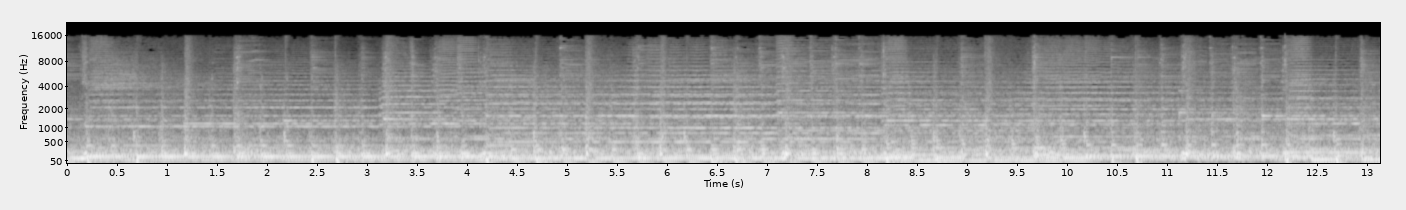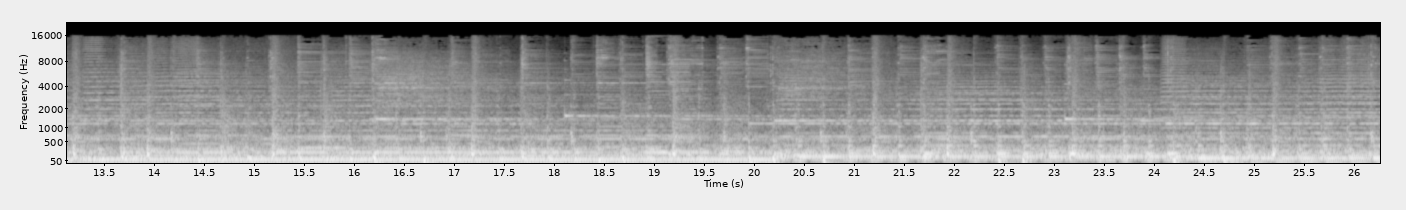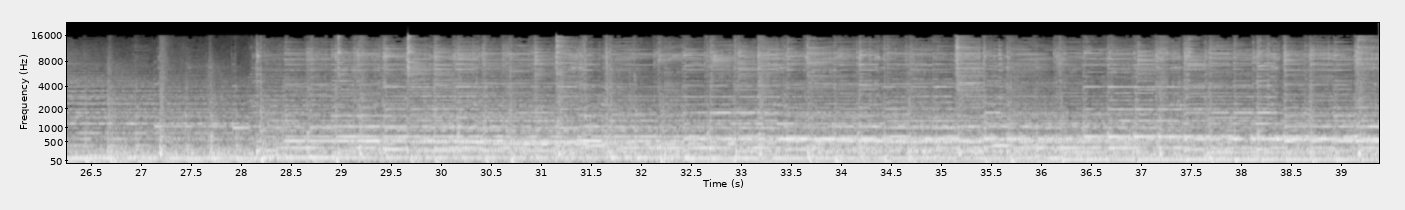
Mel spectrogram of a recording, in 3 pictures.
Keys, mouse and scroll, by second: 7.5 ctrl+t, 11.9 alt+shift+click, 16.8 Return, 18.1 Right, 19.1 Right, 19.3 Right, 19.9 Right, 20.1 Right, 20.3 Right, 20.5 Right, 20.9 Right, 22.6 Right, 31.3 ctrl+t, 32.8 alt+shift+click, 35.7 alt+shift+click.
